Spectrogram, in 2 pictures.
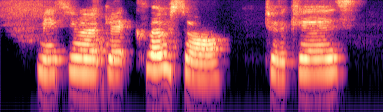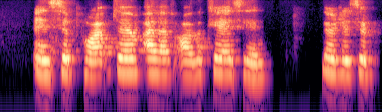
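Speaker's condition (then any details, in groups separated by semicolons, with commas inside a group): Down syndrome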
